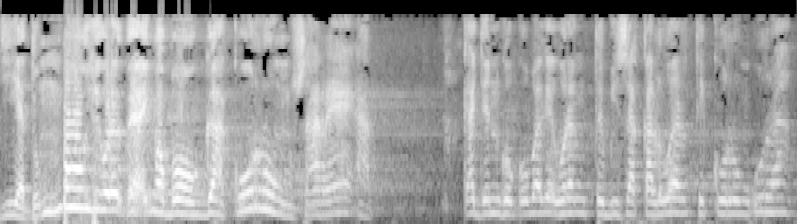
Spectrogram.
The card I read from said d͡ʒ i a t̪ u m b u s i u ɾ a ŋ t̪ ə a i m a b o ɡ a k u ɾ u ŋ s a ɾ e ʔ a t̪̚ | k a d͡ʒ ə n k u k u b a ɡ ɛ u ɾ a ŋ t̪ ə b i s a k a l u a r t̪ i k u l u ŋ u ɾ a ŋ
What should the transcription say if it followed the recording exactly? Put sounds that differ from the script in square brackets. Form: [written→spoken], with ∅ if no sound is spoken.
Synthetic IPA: d͡ʒ i a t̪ u m b u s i u ɾ a ŋ t̪ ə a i m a b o ɡ a k u ɾ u ŋ s a ɾ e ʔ a t̪̚ | k a d͡ʒ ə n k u k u b a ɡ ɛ u ɾ a ŋ t̪ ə b i s a k a l u a r t̪ i k u [l→ɾ] u ŋ u ɾ a ŋ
